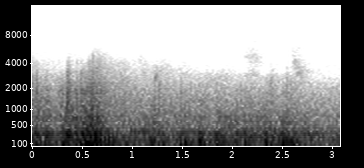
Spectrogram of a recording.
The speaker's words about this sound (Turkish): Ama bak gök gürültüsüne bak.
